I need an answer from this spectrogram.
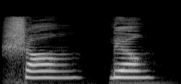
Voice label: "shang1liang5", Chinese; 商量; thương lượng, bàn bạc

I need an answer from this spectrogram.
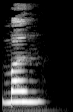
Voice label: "men", Chinese; Giáo trình Hán ngữ

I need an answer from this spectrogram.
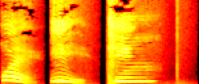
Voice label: "hui4 yi4 ting1", chinese; Giáo trình Hán ngữ

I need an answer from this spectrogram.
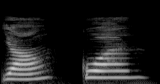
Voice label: "yang2 guan1", Chinese; Giáo trình Hán ngữ

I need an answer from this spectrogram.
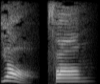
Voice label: "yao4 fang1", Chinese; 药方; đơn thuốc, bài thuốc

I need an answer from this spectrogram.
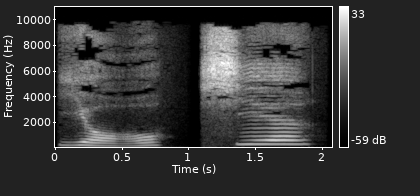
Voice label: "you3xie1", Chinese; Giáo trình Hán ngữ

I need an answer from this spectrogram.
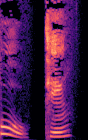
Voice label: "bu4ting2", Chinese; Giáo trình Hán ngữ

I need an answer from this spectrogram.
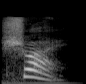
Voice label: "shuai4", Chinese

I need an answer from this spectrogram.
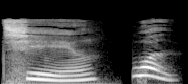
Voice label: "qing3wen4", Chinese

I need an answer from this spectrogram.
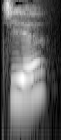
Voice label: "jie2", chinese; Giáo trình Hán ngữ

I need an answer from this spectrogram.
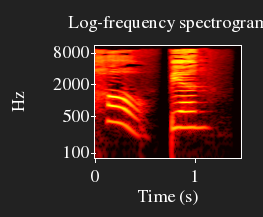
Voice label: "hou4bian5", chinese; Giáo trình Hán ngữ

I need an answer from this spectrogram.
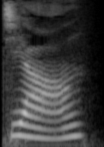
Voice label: "jiang3", chinese; 讲; Giáo trình chuẩn HSK3

